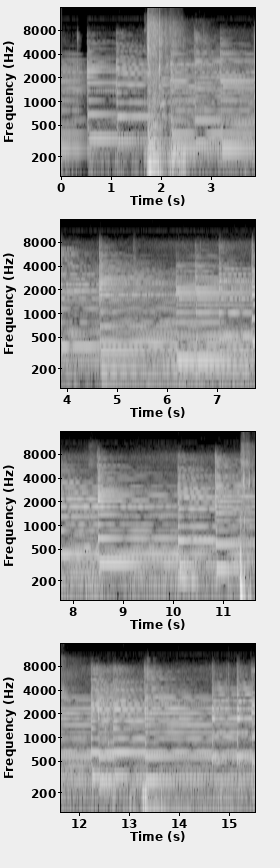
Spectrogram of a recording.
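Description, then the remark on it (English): An old piano plays Happy Birthday, played back on a phone, its bright, ringing notes sounding almost like chimes, steady, with a couple of sharp knocks partway through and no voices. “I love when an old piano sounds like chimes.”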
